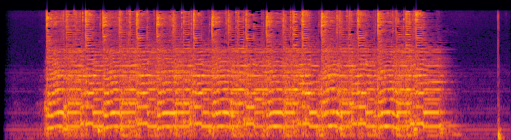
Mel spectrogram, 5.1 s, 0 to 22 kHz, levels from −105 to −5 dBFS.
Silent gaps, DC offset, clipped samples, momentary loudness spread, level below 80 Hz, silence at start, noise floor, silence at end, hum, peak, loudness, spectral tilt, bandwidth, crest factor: none; under 0.1%; under 0.1%; 6 LU; -50 dBFS; 0.45 s; -43 dBFS; 0.05 s; none; -2 dBFS; -17 LUFS; -1.5 dB/octave; 17 kHz; 18 dB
